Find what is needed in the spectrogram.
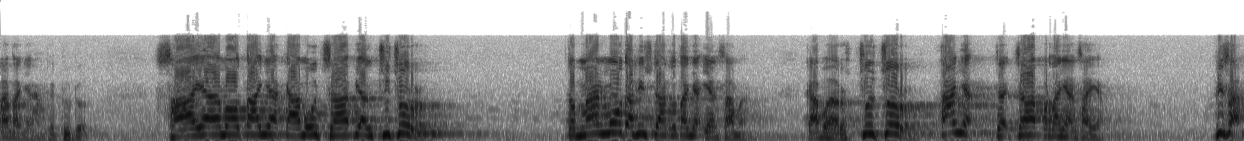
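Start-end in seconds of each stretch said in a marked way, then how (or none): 1.5-12.3 high, deliberate mock questioning; acted stern interrogator. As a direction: press a student with theatrical authority. Boss questions the second student.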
